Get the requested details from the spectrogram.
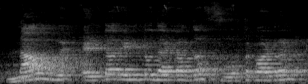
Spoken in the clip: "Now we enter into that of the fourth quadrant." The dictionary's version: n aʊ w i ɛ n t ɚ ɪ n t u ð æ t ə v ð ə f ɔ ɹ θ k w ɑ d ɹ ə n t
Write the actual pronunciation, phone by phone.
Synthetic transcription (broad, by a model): n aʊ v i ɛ l t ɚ ɪ n t u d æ t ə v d ə f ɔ ɹ t k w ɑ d ɹ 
